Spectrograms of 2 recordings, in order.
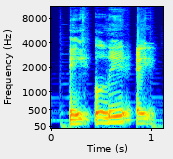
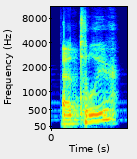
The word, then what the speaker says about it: Atelier: Witch Hat Atelier? Atelier? I think that's actually how you say it. I always want to say Atelier.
